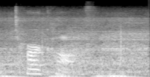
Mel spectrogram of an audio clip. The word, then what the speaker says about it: Tarkov: Ken pronounced it right. It's Tarkov.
